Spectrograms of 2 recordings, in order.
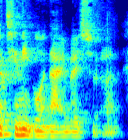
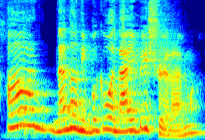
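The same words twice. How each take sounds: First: Said in the usual way. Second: High, loud coaxing question; mock South African wife asking for water; indirect request as question. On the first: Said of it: "就意思是说". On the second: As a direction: ask sweetly but mean it as an order. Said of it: "南非人说话都是".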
